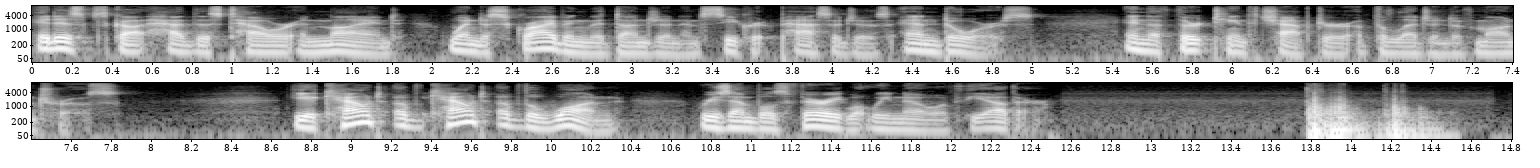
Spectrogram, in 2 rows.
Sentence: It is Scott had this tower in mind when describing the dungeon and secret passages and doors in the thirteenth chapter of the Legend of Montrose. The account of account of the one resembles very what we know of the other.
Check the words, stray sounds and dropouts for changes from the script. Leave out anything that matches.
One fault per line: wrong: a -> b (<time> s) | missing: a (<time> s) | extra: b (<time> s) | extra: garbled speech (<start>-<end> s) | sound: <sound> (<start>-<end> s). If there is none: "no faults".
sound: thud (13.8-14.5 s)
